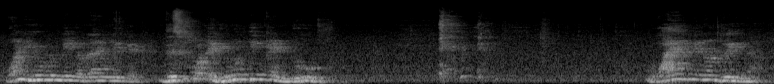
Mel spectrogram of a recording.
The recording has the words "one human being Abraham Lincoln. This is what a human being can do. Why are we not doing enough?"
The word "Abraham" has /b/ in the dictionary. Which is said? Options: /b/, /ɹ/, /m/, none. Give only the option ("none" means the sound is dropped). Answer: none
